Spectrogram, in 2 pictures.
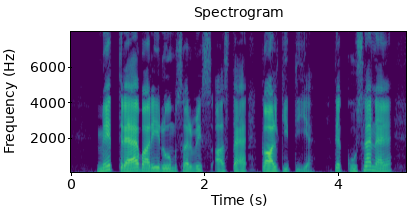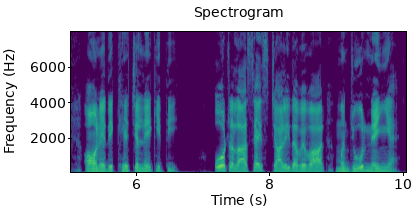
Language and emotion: Dogri, angry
